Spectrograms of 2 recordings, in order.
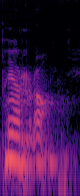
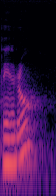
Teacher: But that's the trilled r, perro. Then regular R is the vibrante simple, which is just one R, pero.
